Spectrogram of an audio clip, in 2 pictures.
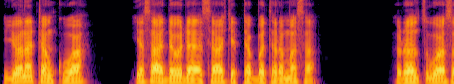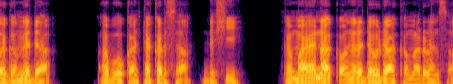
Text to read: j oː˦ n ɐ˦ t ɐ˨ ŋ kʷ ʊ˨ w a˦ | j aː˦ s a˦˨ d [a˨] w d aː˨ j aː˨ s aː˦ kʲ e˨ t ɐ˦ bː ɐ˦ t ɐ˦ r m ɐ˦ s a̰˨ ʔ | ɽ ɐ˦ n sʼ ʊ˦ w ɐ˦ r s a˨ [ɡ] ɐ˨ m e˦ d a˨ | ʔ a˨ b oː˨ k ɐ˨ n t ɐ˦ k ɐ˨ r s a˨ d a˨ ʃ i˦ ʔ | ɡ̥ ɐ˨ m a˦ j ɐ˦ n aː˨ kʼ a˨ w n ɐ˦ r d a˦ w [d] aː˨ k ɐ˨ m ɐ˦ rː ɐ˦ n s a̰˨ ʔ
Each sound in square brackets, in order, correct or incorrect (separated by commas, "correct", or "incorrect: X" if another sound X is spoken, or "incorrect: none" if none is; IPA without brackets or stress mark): incorrect: a˦, correct, correct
